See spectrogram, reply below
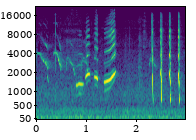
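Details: Rose-ringed parakeet, a talking ringneck parrot, producing short upward whistled notes followed by four clipped harsh chirps spaced evenly about a sixth of a second apart.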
